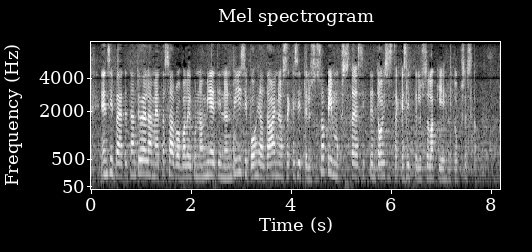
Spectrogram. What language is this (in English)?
Finnish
